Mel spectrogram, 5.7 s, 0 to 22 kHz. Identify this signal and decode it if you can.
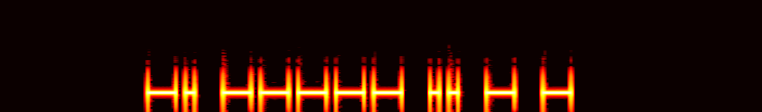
Morse code, heard as a keyed tone, about 17 wpm, 700 Hz. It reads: N0ITT
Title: USA Call Signs 17wpm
